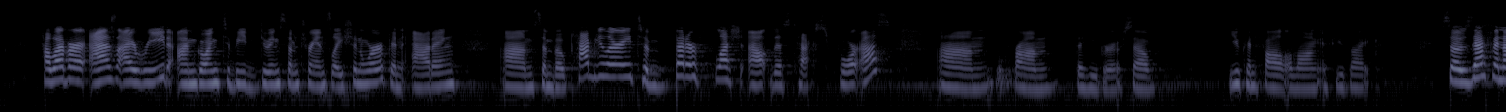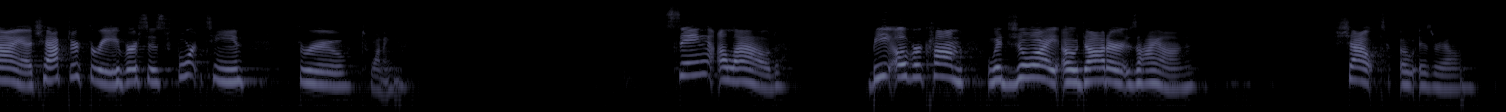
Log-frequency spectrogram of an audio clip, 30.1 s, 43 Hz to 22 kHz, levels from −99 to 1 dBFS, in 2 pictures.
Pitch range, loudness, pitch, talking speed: 185-245 Hz, -58 LUFS, 215 Hz, 115 wpm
